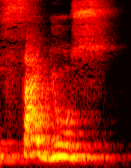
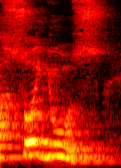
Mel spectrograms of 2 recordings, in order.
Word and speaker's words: Soyuz: Esse terceiro programa para 3 cosmonautas, ele é chamado de Soyuz. Em português a gente fala Soyuz. A pronúncia correta é Soyuz.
